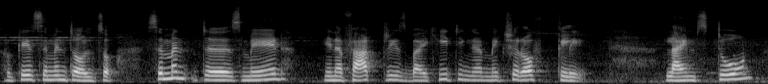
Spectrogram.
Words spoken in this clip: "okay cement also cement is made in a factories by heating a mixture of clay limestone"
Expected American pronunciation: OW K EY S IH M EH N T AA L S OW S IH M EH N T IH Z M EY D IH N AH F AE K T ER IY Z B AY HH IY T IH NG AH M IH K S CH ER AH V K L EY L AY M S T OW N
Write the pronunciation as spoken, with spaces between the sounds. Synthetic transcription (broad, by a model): OW K EY S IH M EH N T AA L S OW S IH M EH N T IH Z M EY D IH N AH F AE K T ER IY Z B AY HH IY T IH NG AH M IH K CH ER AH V K L EY L AY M S T OW N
